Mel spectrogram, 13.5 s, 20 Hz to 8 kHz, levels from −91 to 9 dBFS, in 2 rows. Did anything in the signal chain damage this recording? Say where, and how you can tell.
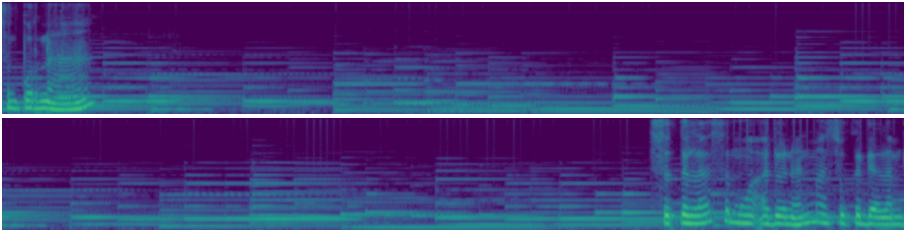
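Yes. The 48 kHz to 16 kHz sample-rate conversion is broken: the resampler restarted on every block, treating each 50 ms block as if nothing came before or after it. Each block edge therefore gets a small interpolation error, heard throughout the clip as a steady tick at 20 Hz, one per block boundary. It follows the sound's level, riding on the signal and dropping away in the gaps, which points to the converter rather than the source.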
